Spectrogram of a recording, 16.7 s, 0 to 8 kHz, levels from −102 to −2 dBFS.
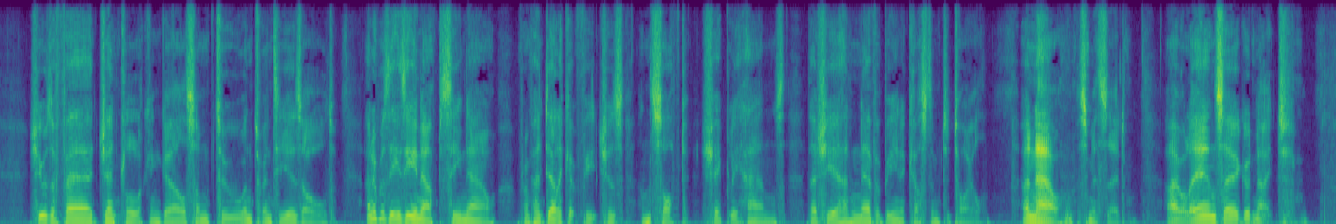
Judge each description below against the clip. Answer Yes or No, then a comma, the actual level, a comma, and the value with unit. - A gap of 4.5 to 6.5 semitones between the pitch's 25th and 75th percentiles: Yes, average, 5.0 semitones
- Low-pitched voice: Yes, low, 130 Hz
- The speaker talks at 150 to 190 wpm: Yes, average, 170 wpm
